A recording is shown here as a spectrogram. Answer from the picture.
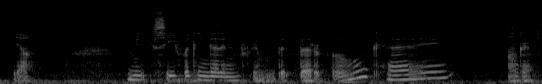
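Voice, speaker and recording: A woman at a moderate pace, with very even loudness and long, frequent pauses. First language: not English. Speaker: art vlogger. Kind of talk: casual chat while drawing. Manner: halting.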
